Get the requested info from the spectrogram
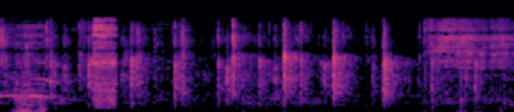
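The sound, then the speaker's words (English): A church audience claps for the Lord Jesus during a sermon, a dense, steady patter that lasts the whole few seconds, with scattered voices calling out over the applause. “Clap for the Lord Jesus.”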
